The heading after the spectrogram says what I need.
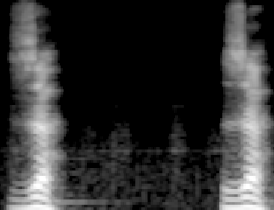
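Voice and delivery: "Z" buzzed like zoo; Northern Vietnamese "Z", voiced buzz; Northern Z sound. Shown as a demonstration. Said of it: "The Northern will pronounce this as".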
